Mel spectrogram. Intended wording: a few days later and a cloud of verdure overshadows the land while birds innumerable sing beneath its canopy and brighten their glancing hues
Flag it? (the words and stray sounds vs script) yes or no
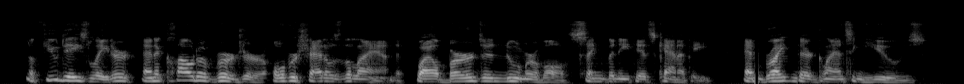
yes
